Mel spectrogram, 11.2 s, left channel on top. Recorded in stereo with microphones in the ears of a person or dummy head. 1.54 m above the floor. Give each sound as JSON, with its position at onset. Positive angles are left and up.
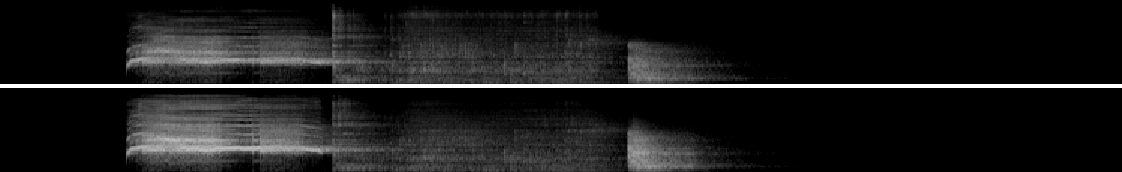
{"t": 1.3, "sound": "a scream", "side_deg": -15, "distance_m": 0.9}
{"t": 3.3, "sound": "a toilet flushing", "side_deg": 35, "distance_m": 3.5}
{"t": 6.3, "sound": "a clunk", "side_deg": -65, "distance_m": 0.8}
